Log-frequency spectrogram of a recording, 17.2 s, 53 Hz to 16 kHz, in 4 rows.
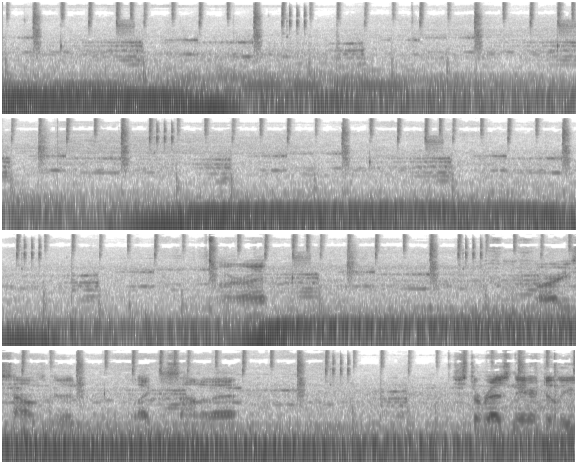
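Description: A 2021 Dodge Charger Scat Pack with the 392 engine and a resonator delete pulls away in sport mode, its deep exhaust drone rising and falling through gear changes from inside the cabin, with someone talking over it.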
